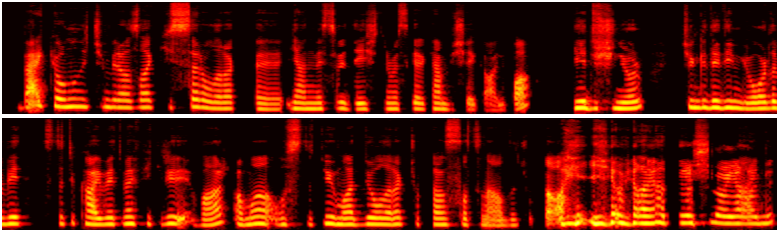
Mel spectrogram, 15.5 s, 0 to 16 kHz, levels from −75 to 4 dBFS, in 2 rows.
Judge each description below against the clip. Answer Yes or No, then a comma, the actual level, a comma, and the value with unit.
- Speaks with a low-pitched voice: No, high, 215 Hz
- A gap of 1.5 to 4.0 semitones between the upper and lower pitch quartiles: Yes, average, 2.7 semitones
